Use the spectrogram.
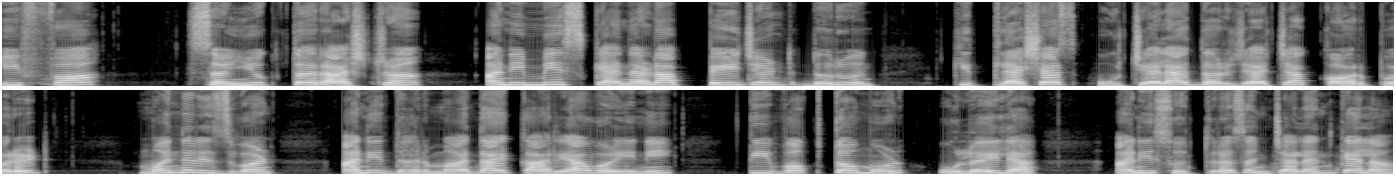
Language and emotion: Goan Konkani, neutral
